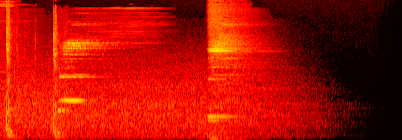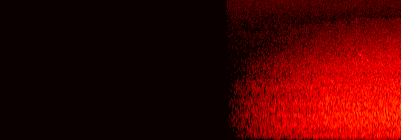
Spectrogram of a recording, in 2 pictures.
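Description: Wind blows high up and returns after a silence.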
